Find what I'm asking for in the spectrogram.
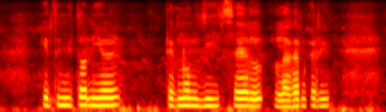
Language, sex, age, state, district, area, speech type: Santali, male, 18-30, West Bengal, Uttar Dinajpur, rural, spontaneous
